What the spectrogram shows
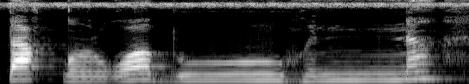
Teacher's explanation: قاف ساکن ہے تو کلکلہ کریں. کلکلہ کا مطلب ہے ہلا کر پڑھنا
